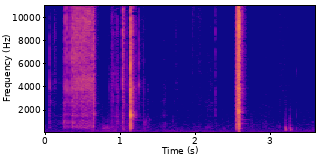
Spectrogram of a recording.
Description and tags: Zorky camera close
An old Zorky 4 shutter sound.
Recorded with a Zoom H2n.
Normalized, hum and hiss reduction with Audacity.
sound-effect, shutter, Zorky, camera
